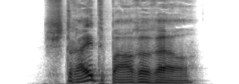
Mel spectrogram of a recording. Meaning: inflection of streitbar: 1. strong/mixed nominative masculine singular comparative degree 2. strong genitive/dative feminine singular comparative degree 3. strong genitive plural comparative degree
- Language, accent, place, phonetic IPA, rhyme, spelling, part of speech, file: German, Germany, Berlin, [ˈʃtʁaɪ̯tbaːʁəʁɐ], -aɪ̯tbaːʁəʁɐ, streitbarerer, adjective, De-streitbarerer.ogg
